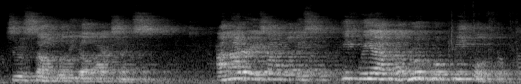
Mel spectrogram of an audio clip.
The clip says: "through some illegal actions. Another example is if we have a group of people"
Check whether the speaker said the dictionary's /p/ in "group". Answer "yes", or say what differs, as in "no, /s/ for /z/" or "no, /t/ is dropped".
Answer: no, /b/ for /p/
